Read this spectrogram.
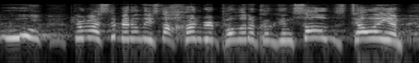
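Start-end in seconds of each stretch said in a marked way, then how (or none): none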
